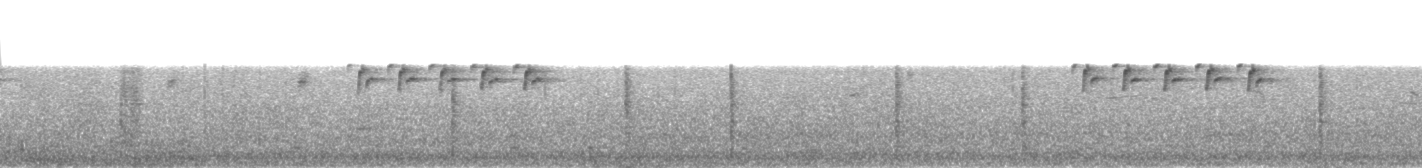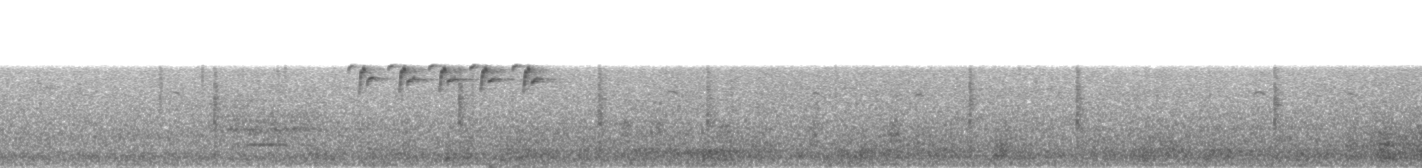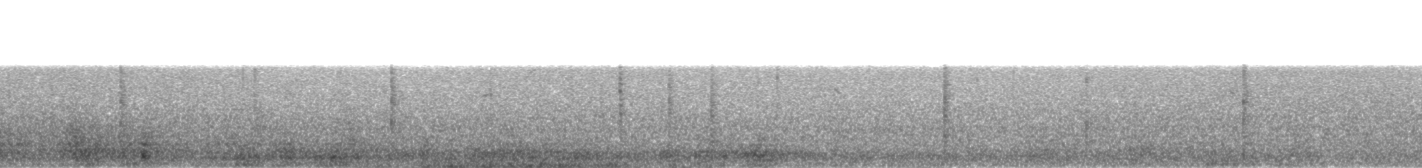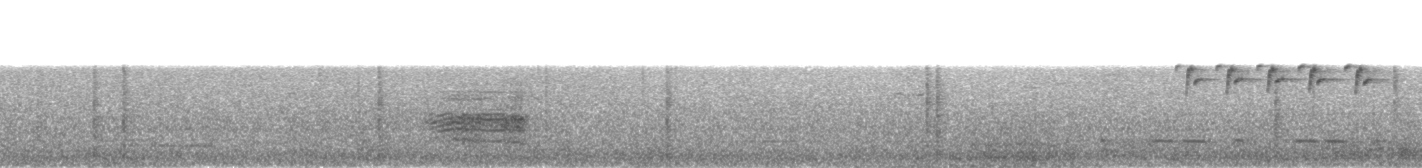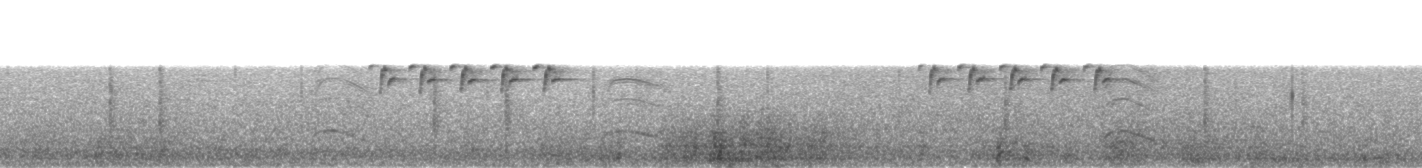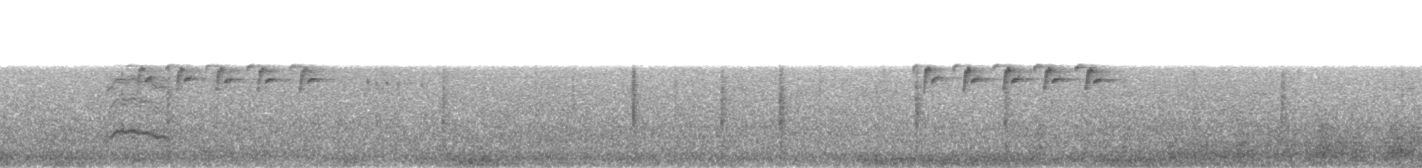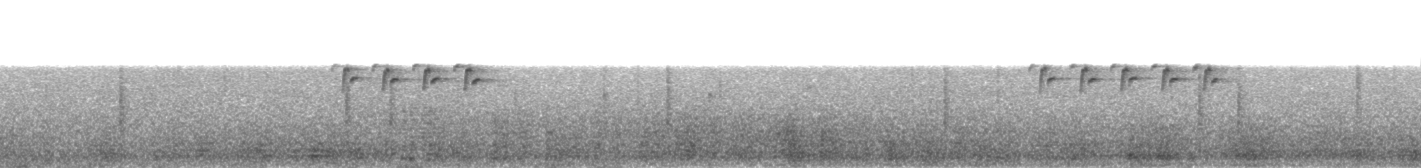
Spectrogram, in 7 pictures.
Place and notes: Wauchula, FL, USA - Passing Storms
Quiet morning
distant storm approaches
storm arrives
rain on metal roof
storm moves away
